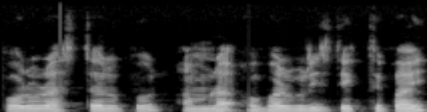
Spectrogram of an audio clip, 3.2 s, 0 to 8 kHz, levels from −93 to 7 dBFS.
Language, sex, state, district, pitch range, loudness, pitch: Bengali, male, West Bengal, North 24 Parganas, 155-160 Hz, -21 LUFS, 155 Hz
